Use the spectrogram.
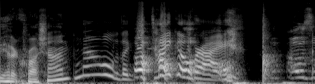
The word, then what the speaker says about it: Brahe: You know why I remember Tycho Brahe? Why? His last name is spelled like Brace, like it's a weird spelling. It's a Danish spelling. It doesn't, but my teacher pronounced it that way.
